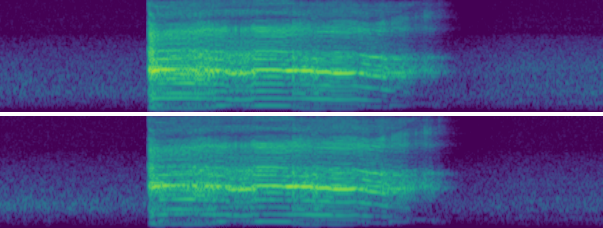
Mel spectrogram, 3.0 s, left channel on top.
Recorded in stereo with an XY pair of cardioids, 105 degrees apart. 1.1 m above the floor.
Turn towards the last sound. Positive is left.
turn(degrees=-30)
